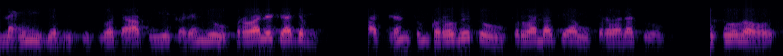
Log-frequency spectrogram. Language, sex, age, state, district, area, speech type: Hindi, male, 60+, Uttar Pradesh, Lucknow, urban, conversation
